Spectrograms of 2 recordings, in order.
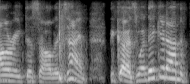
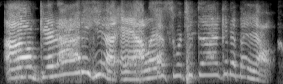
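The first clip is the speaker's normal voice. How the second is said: high-pitched gossipy Bronx voice; hammed-up Bronx accent; New York Bronx accent; 7 semitones higher than usual. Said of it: "don't you like my New York Bronx accent".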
